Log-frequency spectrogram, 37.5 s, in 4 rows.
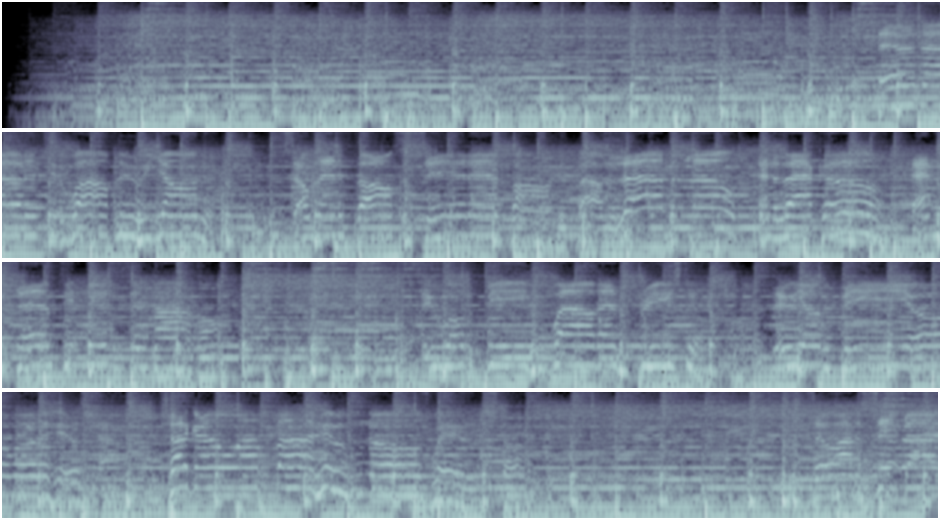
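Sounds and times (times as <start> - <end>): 
tribute band playing: 0.2 - 37.4.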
